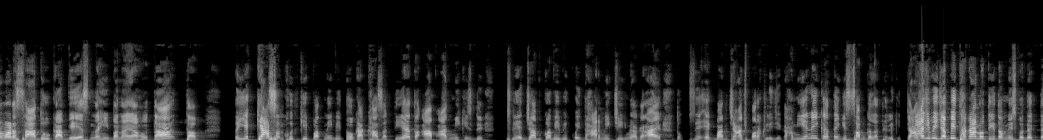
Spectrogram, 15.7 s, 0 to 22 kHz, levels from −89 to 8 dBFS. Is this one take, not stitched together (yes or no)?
no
